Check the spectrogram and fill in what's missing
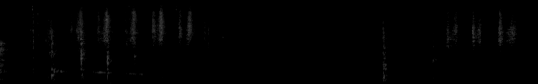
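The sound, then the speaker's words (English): Two bursts of a deck of cards being riffle-shuffled, each a rapid flurry of crisp papery flicks, separated by a short quiet pause. No one speaks. “I need to properly shuffle these because I just put all the ones that are on the bottom to the top.”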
